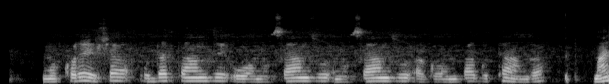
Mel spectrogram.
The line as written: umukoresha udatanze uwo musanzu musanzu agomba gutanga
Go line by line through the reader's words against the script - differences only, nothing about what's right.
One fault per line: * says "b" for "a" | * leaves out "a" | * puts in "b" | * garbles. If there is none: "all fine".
all fine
